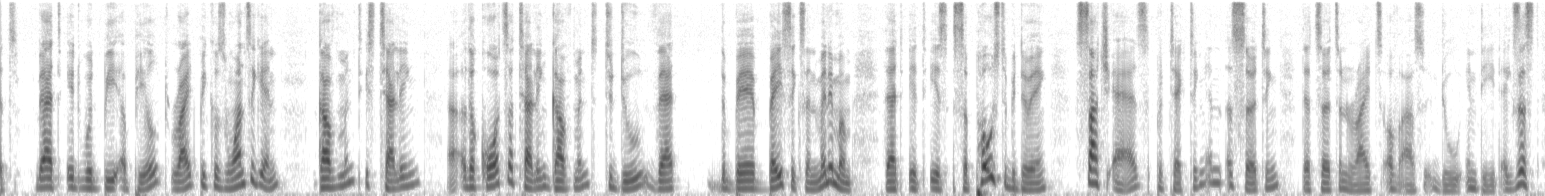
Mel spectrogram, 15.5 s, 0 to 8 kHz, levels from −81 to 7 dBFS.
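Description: Listening to the speech, nothing stood out, and the only thing to note is that the call path carrying it leaves nothing above 8 kHz, which fits a wideband codec such as G.722.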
